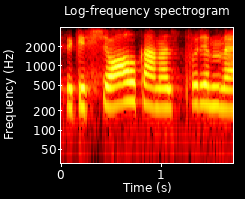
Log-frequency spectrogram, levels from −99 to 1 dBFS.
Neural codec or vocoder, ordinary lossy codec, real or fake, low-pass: codec, 16 kHz, 0.8 kbps, ZipCodec; AAC, 32 kbps; fake; 3.6 kHz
